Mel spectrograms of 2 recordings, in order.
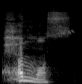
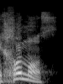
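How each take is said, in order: First: "hummus" with a soft throaty Arabic h; correct Arabic h. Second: "hummus" with a rasped kh; mispronounced h as kh. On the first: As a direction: say "hummus" with a breathed h, no rasp. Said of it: "can't even pronounce the letters". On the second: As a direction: scrape the start of "hummus" like khummus. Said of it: "They say". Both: Shown as a demonstration.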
